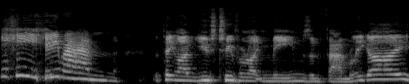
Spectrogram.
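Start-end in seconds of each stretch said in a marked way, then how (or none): 0.0-1.2 squeaky, very high-pitched cartoon-villain giggle. Describing the familiar meme version of a villain: high-pitched Skeletor voice. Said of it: "really high-pitched".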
